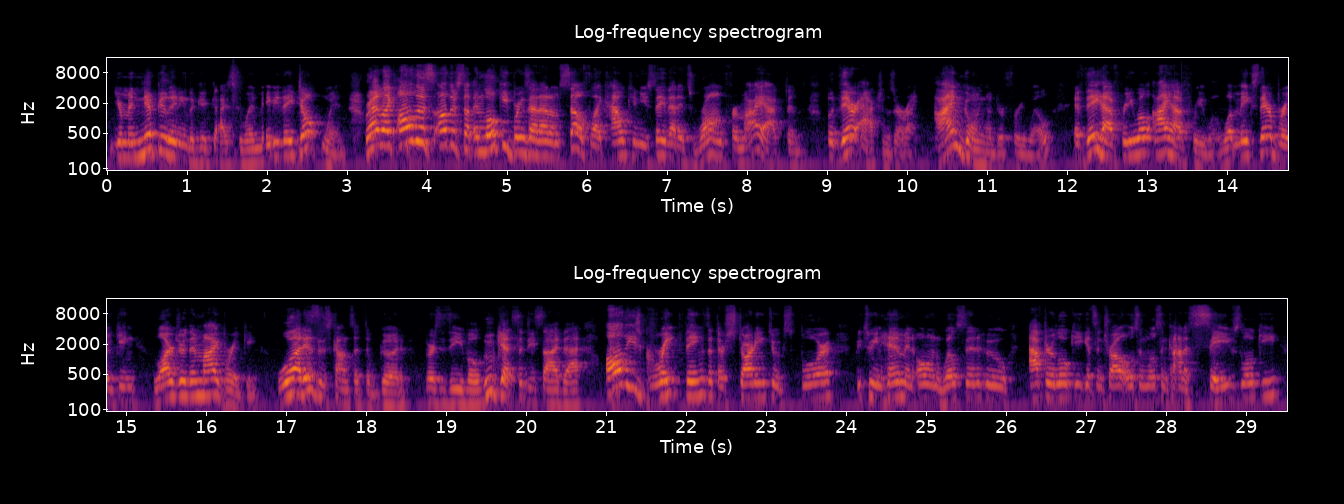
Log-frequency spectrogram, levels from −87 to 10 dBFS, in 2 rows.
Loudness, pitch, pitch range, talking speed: -29 LUFS, 165 Hz, 135-205 Hz, 205 wpm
